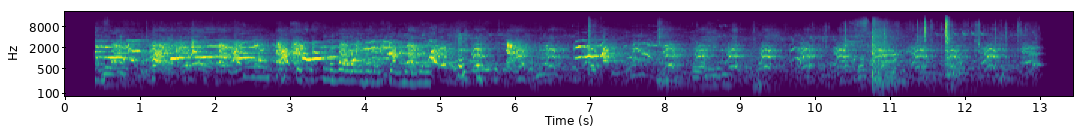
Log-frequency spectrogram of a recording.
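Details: Whippets, male class 'classic', at the 39th heat of the Lednice Cup race. Sharp barks and yips repeat about once a second in a busy stretch, with people talking over them throughout.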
